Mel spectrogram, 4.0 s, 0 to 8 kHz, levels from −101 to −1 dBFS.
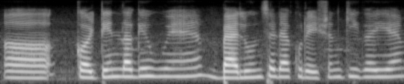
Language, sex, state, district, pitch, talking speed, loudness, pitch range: Hindi, female, Madhya Pradesh, Katni, 255 Hz, 165 wpm, -19 LUFS, 230-275 Hz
